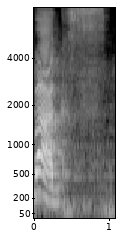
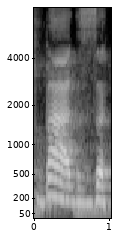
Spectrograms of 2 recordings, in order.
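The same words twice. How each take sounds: First: The word ends with a voiceless hissing s. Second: The word ends with a voiced buzzing z. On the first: The speaker calls it wrong. "instead of saying bags" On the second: The speaker calls it right. "it becomes bags... so that is why we have Z"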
